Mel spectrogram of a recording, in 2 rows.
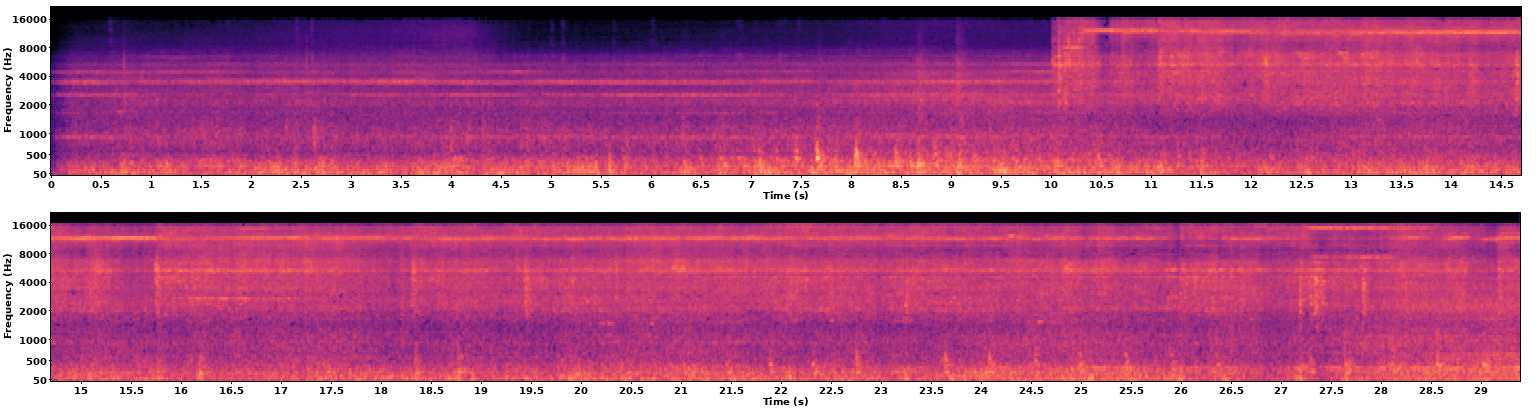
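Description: Frecciarossa 1000 (ETR 1000) high-speed electric train pulling slowly into the station and rolling past close by. The sound grows louder throughout, jumping suddenly about ten seconds in as the cars come alongside, then settles into a steady rolling noise with a high-pitched squeal on top.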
